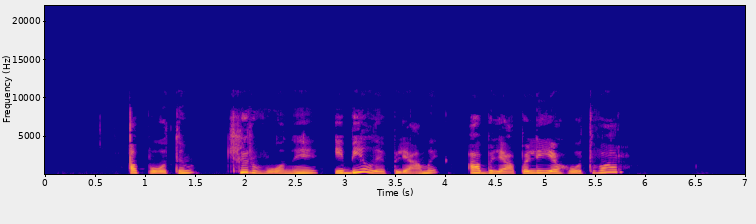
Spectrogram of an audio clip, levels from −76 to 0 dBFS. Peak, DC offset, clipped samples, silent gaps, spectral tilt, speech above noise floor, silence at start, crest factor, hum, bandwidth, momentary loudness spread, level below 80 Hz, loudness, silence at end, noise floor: -4 dBFS; under 0.1%; under 0.1%; none; -6.5 dB/octave; 57 dB; 0.85 s; 20 dB; none; 9 kHz; 7 LU; -72 dBFS; -23 LUFS; 1.25 s; -79 dBFS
